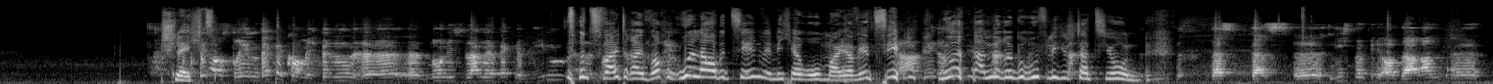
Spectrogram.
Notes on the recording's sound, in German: "Hinten links im Kaiser Friedrich" findet coronabedingt dieses Mal wieder per Online-Schalte statt. Pandemiebedingt am Telefon.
